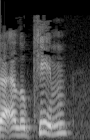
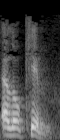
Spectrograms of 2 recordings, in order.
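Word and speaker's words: Elokim (אלוקים): And if you notice, the Elokim is written Yudke Vavke, but it's pronounced Elokim.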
